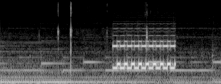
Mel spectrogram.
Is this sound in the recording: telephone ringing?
yes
